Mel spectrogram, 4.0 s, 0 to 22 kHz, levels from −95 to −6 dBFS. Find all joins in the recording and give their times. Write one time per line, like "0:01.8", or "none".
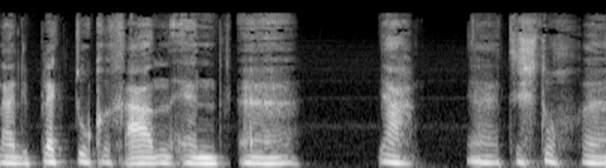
0:01.5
